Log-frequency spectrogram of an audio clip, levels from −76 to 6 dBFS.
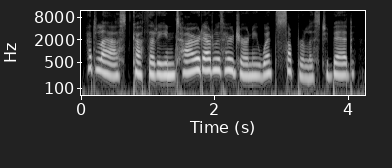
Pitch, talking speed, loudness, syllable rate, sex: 245 Hz, 170 wpm, -16 LUFS, 4.8 syllables/s, female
